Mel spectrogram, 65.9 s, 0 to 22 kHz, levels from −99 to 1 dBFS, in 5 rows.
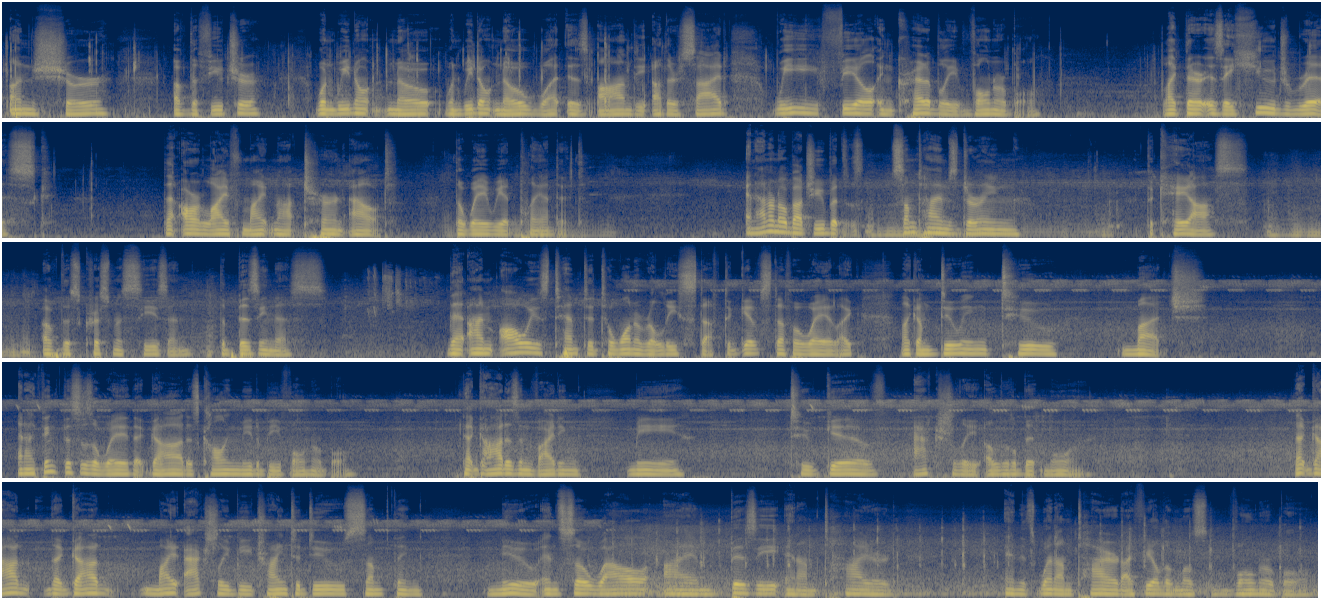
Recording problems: animal sounds; noticeable; throughout; 15 dB below the speech

